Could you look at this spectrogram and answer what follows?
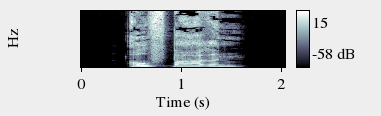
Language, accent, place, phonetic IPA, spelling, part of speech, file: German, Germany, Berlin, [ˈaʊ̯fˌbaːʁən], aufbahren, verb, De-aufbahren.ogg
- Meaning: to lay out a body in preparation for burial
